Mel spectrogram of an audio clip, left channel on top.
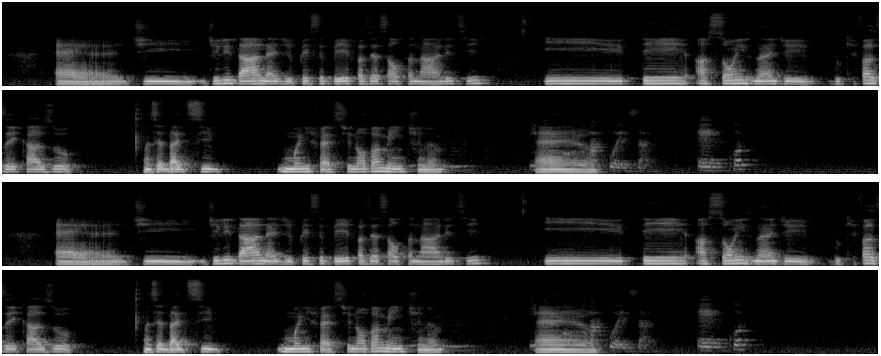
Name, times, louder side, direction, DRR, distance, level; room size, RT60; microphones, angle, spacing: voice 1, 0.5-4.8 5.4-9.5 10.2-11.0 11.5-13.2 14.1-14.7, equal, 5° left, 7 dB, 0.4 m, -23 dB
voice 2, 12.8-13.5 14.0-15.3 15.7-16.2, equal, 25° left, -3 dB, 3.6 m, -42 dB
13.0 x 4.8 x 3.4 m, 0.37 s
head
